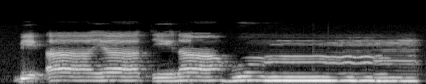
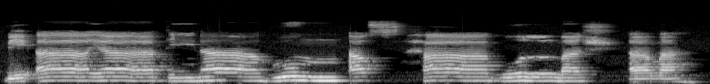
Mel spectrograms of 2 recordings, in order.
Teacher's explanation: hum ini izhar ya, jelas. Hum ashabul, jadi jangan didengungkan.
